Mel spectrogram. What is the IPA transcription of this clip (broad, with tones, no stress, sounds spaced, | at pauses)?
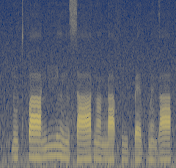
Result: ɗ ũ˨ t f aː˧ ŋ iː˦ l ĩ˨ l s aː˨˦ ɡ ã˨ ŋ a˧ f iː˨ k͡p ɛ˨ kʷ ɛ̃˨ ɡ a˦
